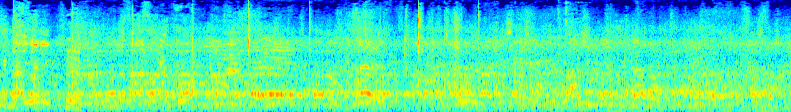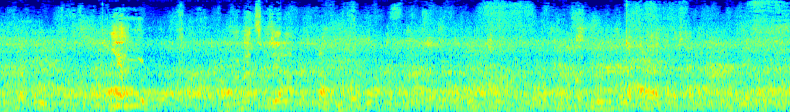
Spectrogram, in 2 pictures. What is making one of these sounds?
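A crowd of men talks and murmurs all around, close by, outdoors.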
